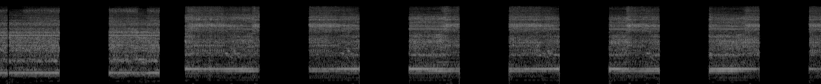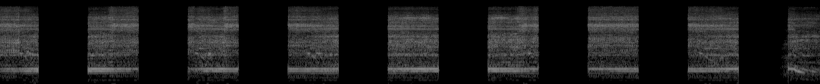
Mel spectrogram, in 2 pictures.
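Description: Bandsaw running and cutting walnut, heard in short snatches of about half a second, roughly one a second, with dead silence between them.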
